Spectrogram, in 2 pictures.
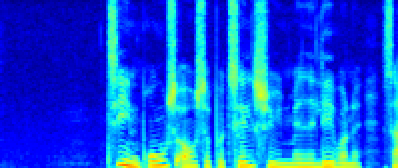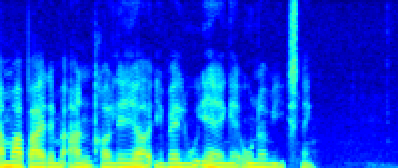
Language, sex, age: Danish, female, 33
